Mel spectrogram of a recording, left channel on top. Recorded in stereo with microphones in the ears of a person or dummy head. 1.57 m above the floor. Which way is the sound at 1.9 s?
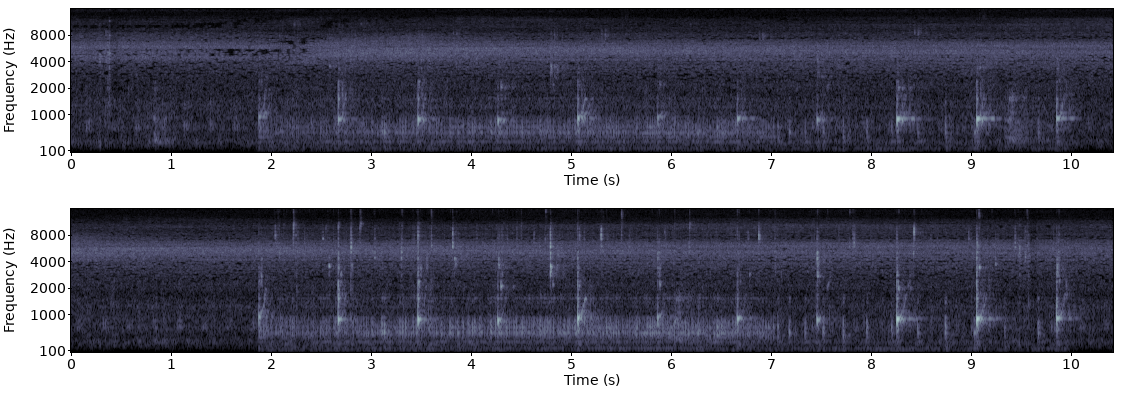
85° right.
